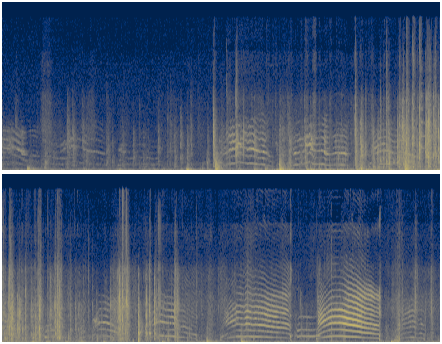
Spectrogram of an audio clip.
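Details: Several rescued domestic cats, one of fourteen eating together indoors, including a calico; repeated rising-falling meows, some long and drawn out, others short, with chewing and household noise in between.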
